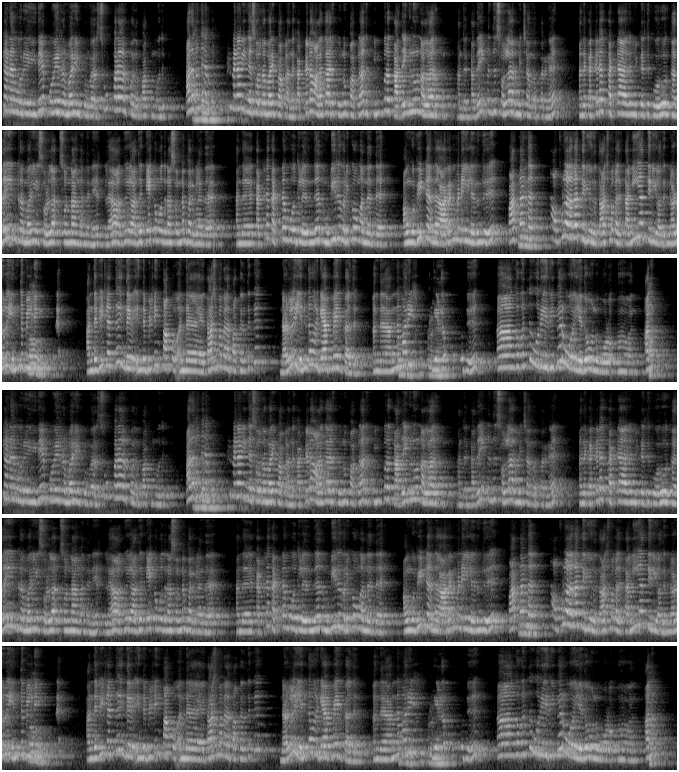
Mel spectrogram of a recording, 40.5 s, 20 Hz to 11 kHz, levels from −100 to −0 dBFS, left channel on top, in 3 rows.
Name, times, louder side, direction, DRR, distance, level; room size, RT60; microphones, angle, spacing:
voice 1, 0.0-3.2 3.7-4.1 4.5-8.7 9.1-11.1 11.5-17.8 18.2-21.1 21.5-23.4 23.6-24.1 24.5-27.8 28.7-32.2 32.5-34.1 34.4-35.2 35.6-35.9 36.2-36.5 36.9-40.0, left 3 dB, 35° left, 3 dB, 0.7 m, -33 dB
voice 2, 3.8-4.6 23.8-24.2 27.5-27.9 34.9-35.9 39.9-40.0, left 2 dB, 75° left, 7 dB, 0.5 m, -39 dB
10.5 x 3.6 x 3.9 m, 1.1 s
head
